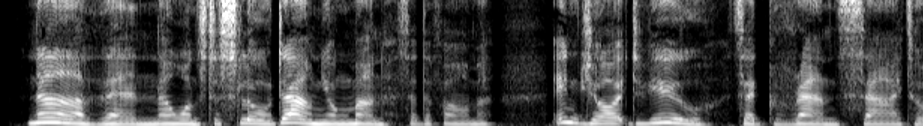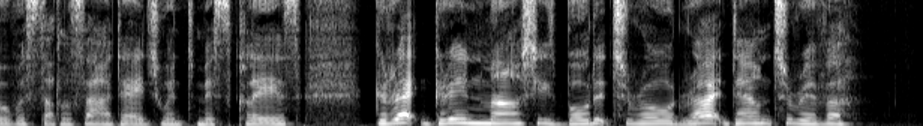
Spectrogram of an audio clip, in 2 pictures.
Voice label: yorkshire accent

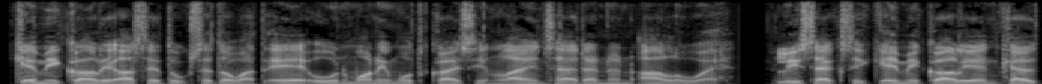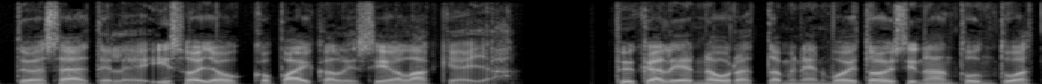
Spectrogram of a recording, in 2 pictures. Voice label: finnish male narration

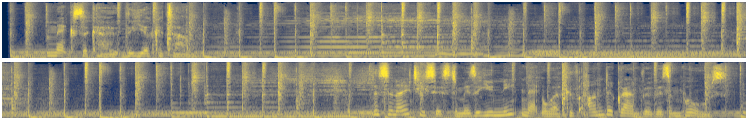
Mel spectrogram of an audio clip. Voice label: documentary

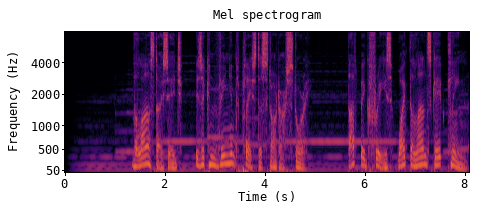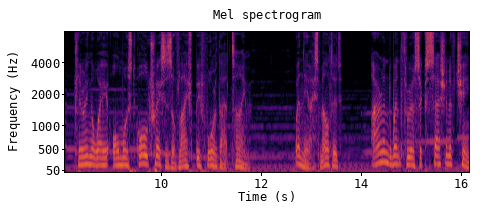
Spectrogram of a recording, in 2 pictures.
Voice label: narration

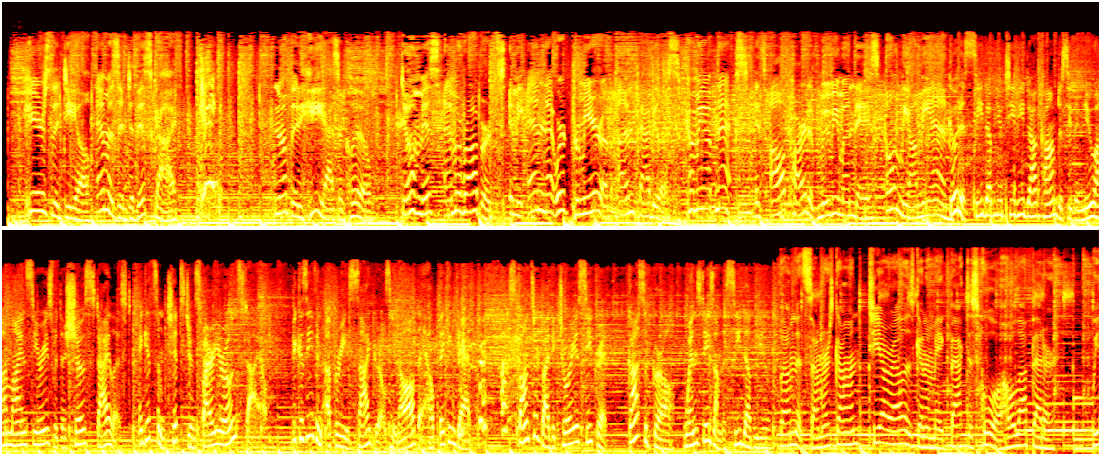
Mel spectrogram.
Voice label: american female promos

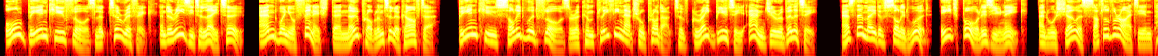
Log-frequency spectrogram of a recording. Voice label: corporate light

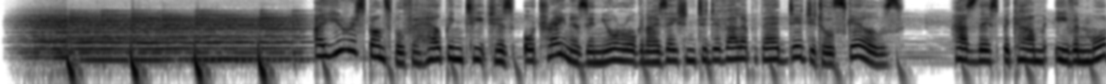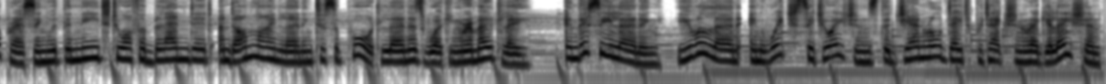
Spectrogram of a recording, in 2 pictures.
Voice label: elearning

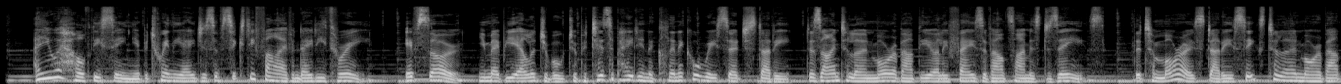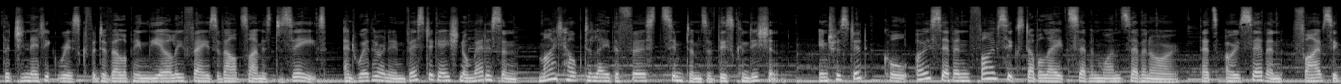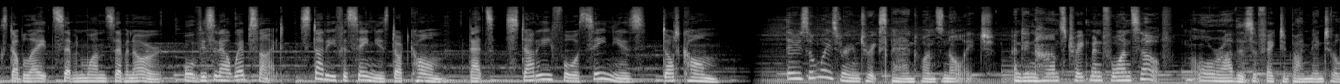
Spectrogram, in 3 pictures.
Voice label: corporate

